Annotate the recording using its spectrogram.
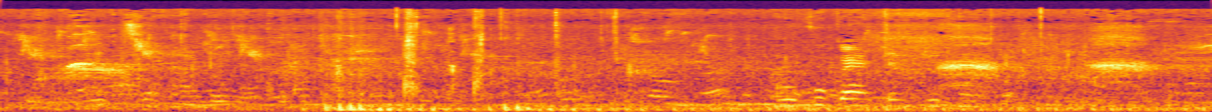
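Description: Indistinct voice sounds with scattered clicks and knocks, and two louder low thumps about two seconds in.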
